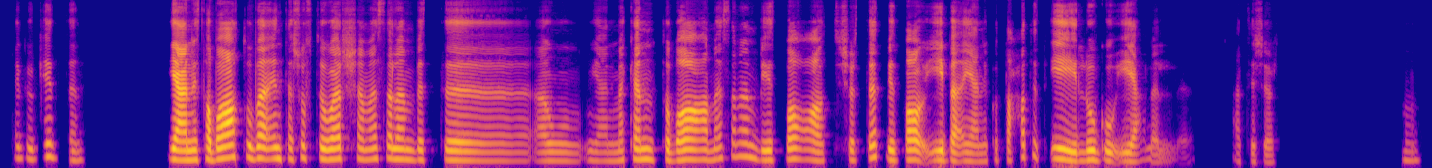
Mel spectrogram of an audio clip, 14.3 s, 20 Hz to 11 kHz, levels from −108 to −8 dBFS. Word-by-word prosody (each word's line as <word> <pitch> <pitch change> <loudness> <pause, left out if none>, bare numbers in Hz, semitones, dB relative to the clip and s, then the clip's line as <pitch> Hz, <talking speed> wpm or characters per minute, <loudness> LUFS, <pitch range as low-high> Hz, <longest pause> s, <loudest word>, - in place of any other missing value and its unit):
حلو 215 -2 -12
جدًا، 190 -8 -10 0.9
يعني 185 -1 +8
طبَعته 225 +5 +5
بقى 215 -1 +3
أنت 210 -1 -3
شُفت 215 +1 -9
ورشة 205 +1 +1
مثلًا، 205 -1 -2
بت 190 0 -7 1.1
أو 170 -1 -11
يعني 170 -2 -16
مكان 195 +3 -2
طباعة 190 +1 +3
مثلًا، 225 +4 -9
بيطبعوا 190 +2 -3
على 170 -1 -1
التيشيرتات 185 +7 -8
بيطبعوا 190 0 +2
إيه 185 -1 -2
بقى، 165 -1 -2
يعني 160 0 -8
كنت - - -13
حاطط 240 0 -12
إيه 195 -5 +3
لوجو 175 -1 -1
إيه 160 -1 -4
على 195 +7 -18
ال - - -24 0.6
على 160 - -25
التيشيرت؟ 150 -3 -19 1.3
إمم. 175 0 -22
190 Hz, 135 wpm, -25 LUFS, 175-210 Hz, 1.3 s, يعني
